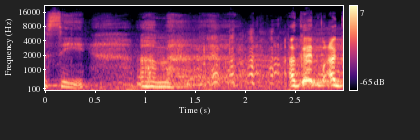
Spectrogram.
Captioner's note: laughter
